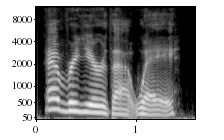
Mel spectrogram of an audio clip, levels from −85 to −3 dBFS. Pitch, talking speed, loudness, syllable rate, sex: 200 Hz, 150 wpm, -15 LUFS, 4.6 syllables/s, female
